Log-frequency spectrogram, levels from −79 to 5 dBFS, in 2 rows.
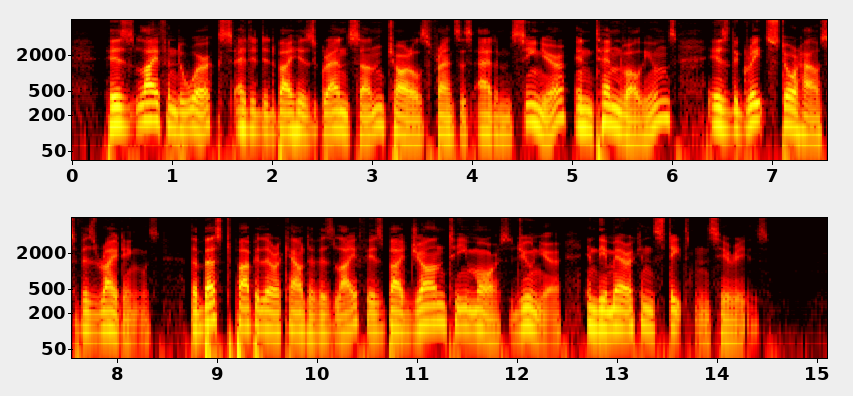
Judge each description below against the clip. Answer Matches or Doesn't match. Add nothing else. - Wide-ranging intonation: Doesn't match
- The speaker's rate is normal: Matches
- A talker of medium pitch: Doesn't match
